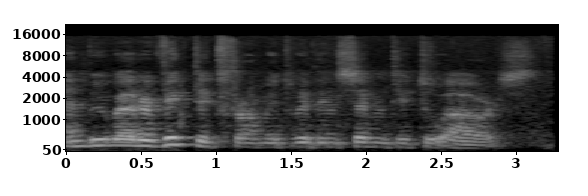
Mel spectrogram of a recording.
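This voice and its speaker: A man with a German accent, at a moderate pace. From Slovakia, Bratislava (then Czechoslovakia), later Hungary. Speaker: Holocaust survivor. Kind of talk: testimony speech. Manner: formal.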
